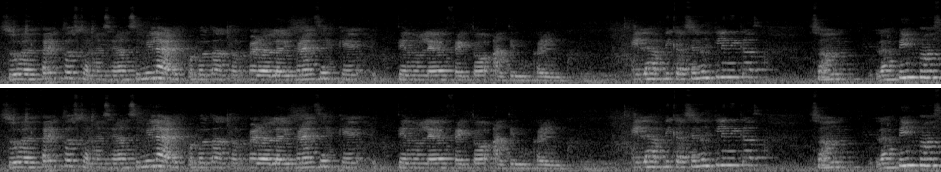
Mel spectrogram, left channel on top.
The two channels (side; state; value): both; identical; correlation 1.00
